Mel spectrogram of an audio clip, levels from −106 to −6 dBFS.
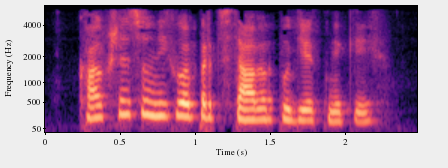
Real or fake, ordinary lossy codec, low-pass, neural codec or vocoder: fake; MP3, 32 kbps; 5.4 kHz; codec, 24 kHz, 3 kbps, HILCodec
